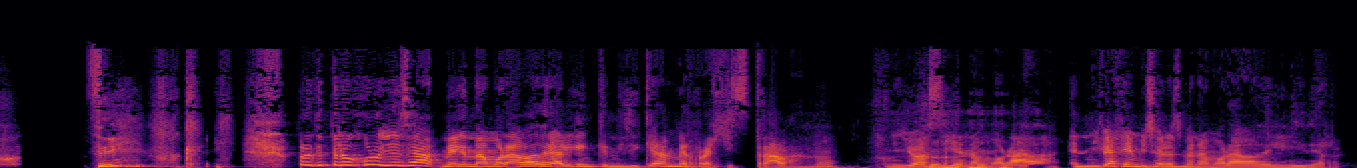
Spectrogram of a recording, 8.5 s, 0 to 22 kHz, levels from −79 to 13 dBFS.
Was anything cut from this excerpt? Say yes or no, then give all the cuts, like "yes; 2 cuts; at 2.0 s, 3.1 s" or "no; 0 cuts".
no; 0 cuts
